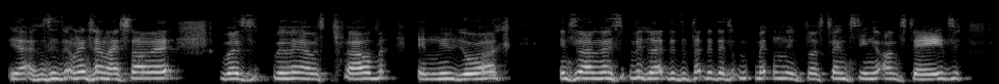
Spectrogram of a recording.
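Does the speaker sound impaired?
Yes: Down syndrome; developmental disability from birth, differences in fine and gross motor skills and living independently.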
